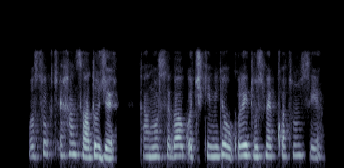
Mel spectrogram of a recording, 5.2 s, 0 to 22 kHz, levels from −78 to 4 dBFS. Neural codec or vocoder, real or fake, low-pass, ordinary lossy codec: vocoder, 22.05 kHz, 80 mel bands, WaveNeXt; fake; 7.2 kHz; Opus, 16 kbps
